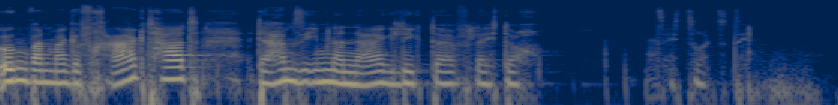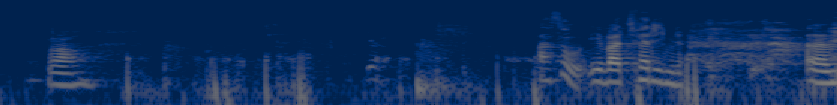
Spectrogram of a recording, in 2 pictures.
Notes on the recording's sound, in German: Heute haben wir ein ganzes Theater voll. Den Livemitschnitt einer Podiumsdiskussion aus dem Orangerie Theater.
